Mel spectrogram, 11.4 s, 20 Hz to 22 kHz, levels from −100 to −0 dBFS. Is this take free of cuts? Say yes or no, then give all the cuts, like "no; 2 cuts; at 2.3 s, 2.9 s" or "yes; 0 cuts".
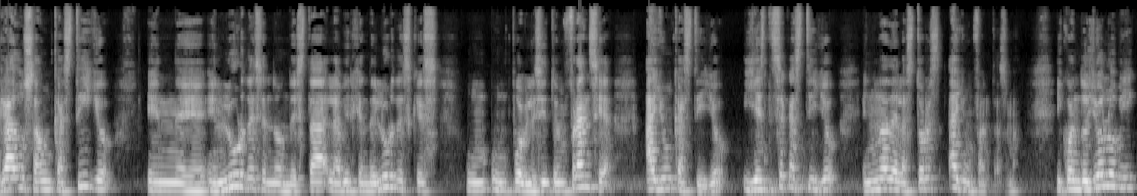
yes; 0 cuts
